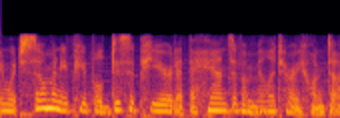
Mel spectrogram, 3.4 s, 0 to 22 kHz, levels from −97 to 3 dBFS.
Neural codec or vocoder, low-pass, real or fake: vocoder, 24 kHz, 100 mel bands, Vocos; 7.2 kHz; fake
